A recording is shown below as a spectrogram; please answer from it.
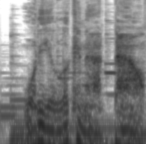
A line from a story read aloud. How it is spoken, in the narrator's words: he asked Ray in a scary, low voice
